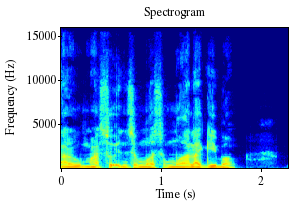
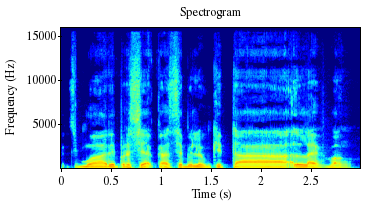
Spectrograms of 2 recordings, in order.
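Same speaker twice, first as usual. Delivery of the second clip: ordinary talk, nothing marked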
